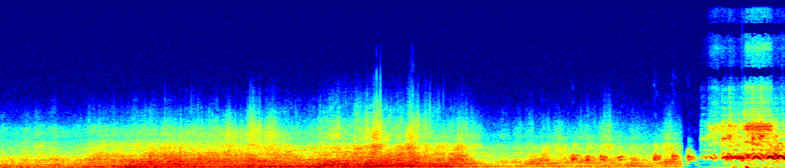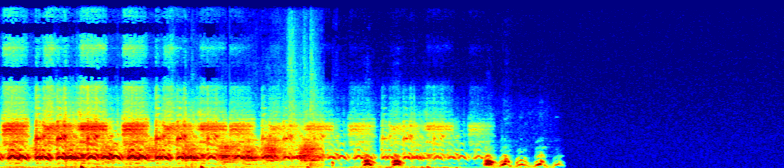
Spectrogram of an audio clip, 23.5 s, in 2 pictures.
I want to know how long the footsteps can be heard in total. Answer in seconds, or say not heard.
not heard.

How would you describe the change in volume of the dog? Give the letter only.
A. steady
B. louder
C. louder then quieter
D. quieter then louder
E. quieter
B.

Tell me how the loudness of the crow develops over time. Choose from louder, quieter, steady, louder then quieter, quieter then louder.
quieter.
